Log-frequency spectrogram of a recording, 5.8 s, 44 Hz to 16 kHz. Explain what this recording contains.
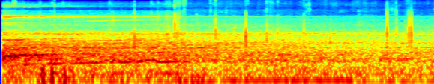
Sound effects > Vehicles
07tram leavinghervanta
A tram is speeding up. In the audio there is also footsteps and a bit of rattling. Recorded in Tampere with a samsung phone.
